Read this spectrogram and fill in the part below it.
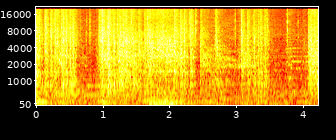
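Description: Fire bomb explosions and battle gunfire in the BattleField Commander mobile strategy game, a dense, continuous barrage of booming bursts and rattling shots filling the whole stretch at steady loudness.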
